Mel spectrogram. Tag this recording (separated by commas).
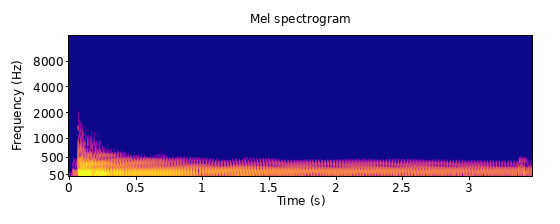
Bowed string instrument, Musical instrument, Music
